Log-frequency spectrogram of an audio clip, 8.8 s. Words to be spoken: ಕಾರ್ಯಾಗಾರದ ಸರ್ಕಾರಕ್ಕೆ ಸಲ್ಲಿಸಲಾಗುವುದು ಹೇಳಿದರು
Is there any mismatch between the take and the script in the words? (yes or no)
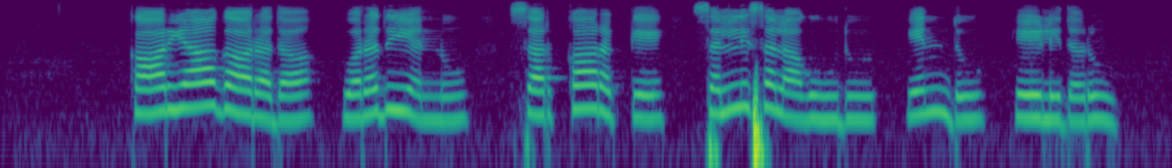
yes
